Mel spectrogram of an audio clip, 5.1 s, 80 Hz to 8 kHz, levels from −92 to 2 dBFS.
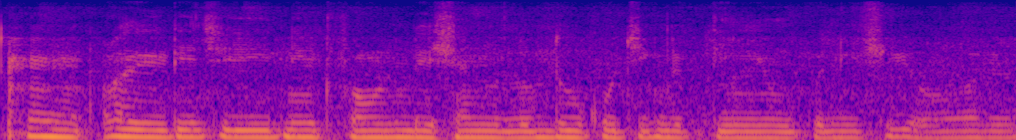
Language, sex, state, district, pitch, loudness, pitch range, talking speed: Hindi, male, Uttar Pradesh, Gorakhpur, 145 Hz, -33 LUFS, 135-150 Hz, 70 wpm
